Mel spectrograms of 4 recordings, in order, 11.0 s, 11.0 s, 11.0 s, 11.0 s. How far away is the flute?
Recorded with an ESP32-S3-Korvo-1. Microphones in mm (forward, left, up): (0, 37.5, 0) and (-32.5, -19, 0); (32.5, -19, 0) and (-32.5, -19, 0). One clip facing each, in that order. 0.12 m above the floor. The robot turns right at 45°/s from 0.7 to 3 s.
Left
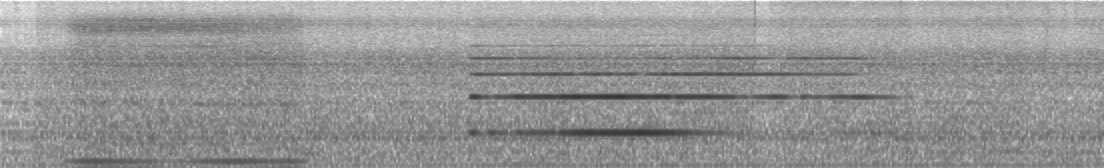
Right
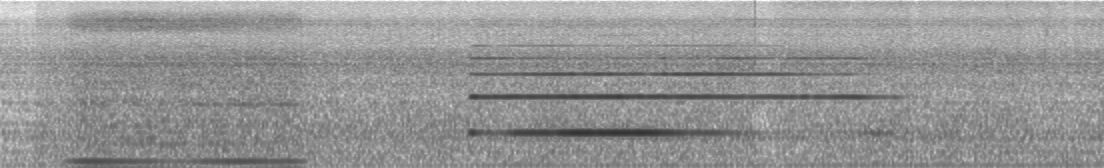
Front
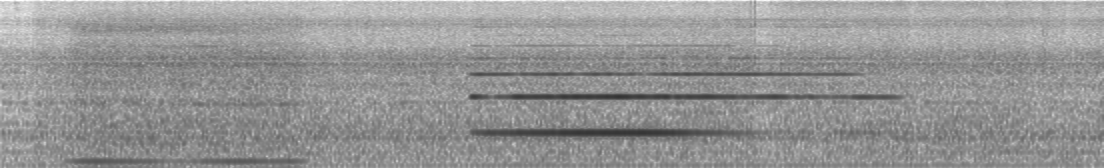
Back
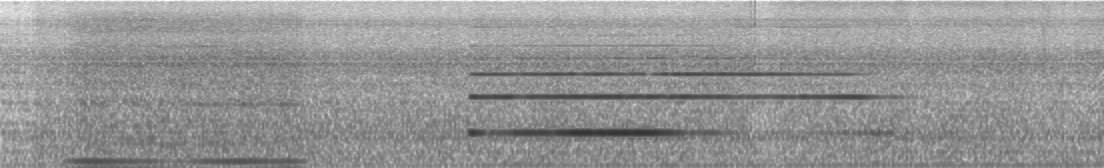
About 0.7 m.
